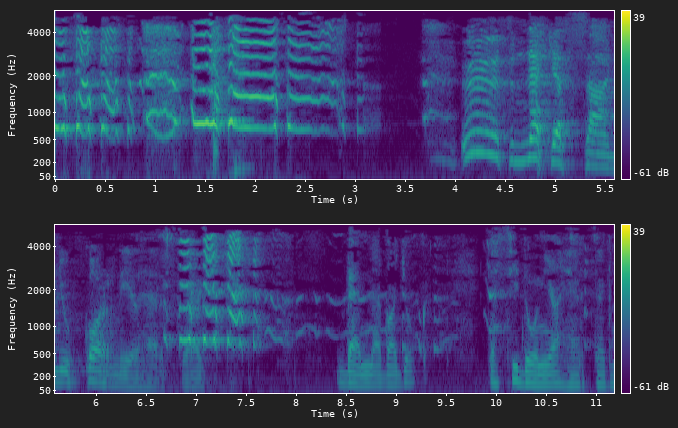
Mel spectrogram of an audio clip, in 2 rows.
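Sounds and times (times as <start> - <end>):
woman sobbing and crying: 0.0 - 4.5, 6.7 - 10.3
speech: 4.5 - 7.3, 8.4 - 11.1.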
